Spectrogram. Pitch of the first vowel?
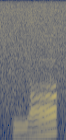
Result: rising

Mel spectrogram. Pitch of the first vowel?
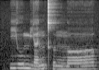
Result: high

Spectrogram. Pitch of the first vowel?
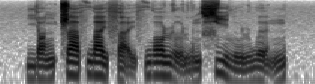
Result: rising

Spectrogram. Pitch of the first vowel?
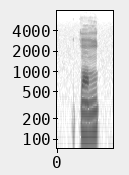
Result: rising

